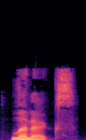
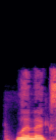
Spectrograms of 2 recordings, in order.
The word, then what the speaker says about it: Linux: operating system for workstations Linux Linux is pronouncedly new X and it is a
